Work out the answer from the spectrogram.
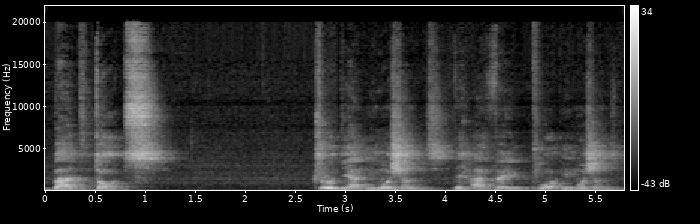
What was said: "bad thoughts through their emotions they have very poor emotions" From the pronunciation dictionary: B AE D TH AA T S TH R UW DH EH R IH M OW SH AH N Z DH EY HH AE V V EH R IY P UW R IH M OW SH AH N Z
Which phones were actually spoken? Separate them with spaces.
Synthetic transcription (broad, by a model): B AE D TH AA T S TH R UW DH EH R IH M OW SH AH N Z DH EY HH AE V V EH R IY P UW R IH M OW SH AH N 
